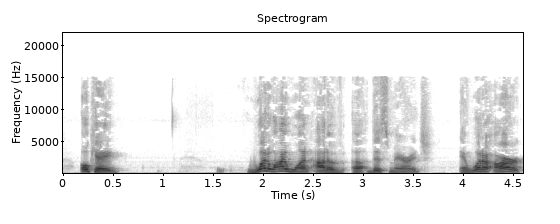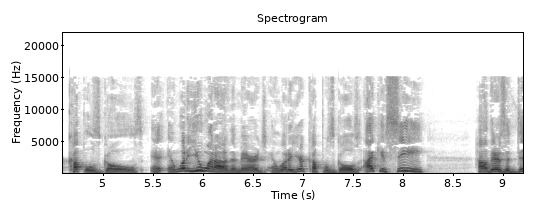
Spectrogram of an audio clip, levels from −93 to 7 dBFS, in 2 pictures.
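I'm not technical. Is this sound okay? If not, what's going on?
No. The whole clip has a wrong sample rate problem: it's playing about 1.38 times too fast, so the speech sounds rushed and roughly five and a half semitones too high. That fits audio recorded at 32 kHz being played back at 44.1 kHz.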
